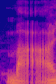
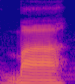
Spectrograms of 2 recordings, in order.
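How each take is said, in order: First: The pitch dips down on the word. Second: The pitch stays level on the word. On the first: It means horse. "your voice dips down" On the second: It means mother. "your voice stays at the same pitch"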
